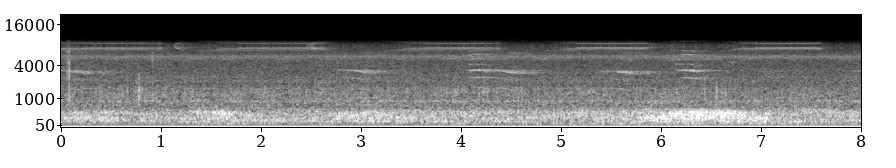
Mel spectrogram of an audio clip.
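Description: Outdoor bird-feeder ambience: small birds give short high chirps every second or so, over faint thin high-pitched trills and a low steady rumble that swells briefly about six seconds in.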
